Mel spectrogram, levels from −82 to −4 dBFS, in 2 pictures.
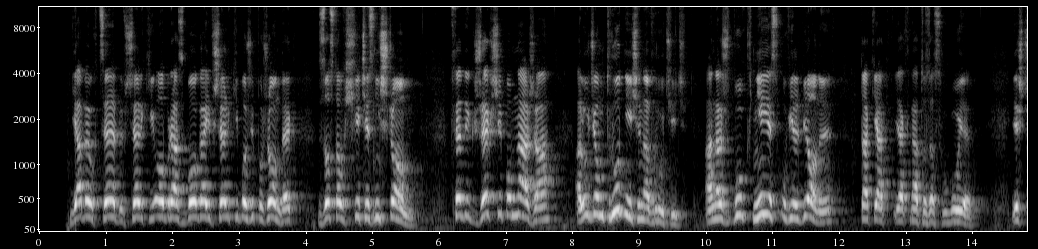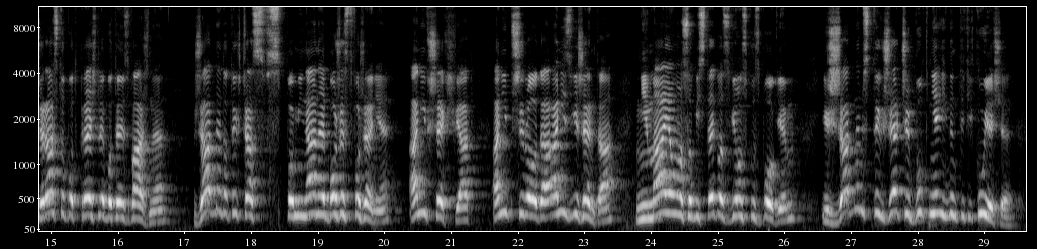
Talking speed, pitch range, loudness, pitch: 140 wpm, 215-300 Hz, -24 LUFS, 255 Hz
